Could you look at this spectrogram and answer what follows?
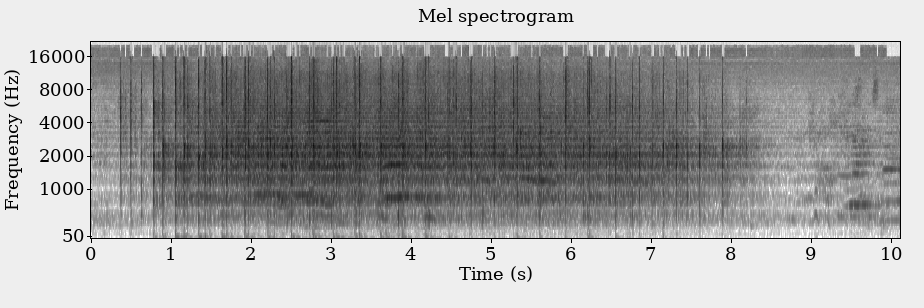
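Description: A pageant crowd at Mr. Parkland 2008 claps for contestants on stage, a loud, sustained burst of many hands with sharp individual claps that thins and fades near the end.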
